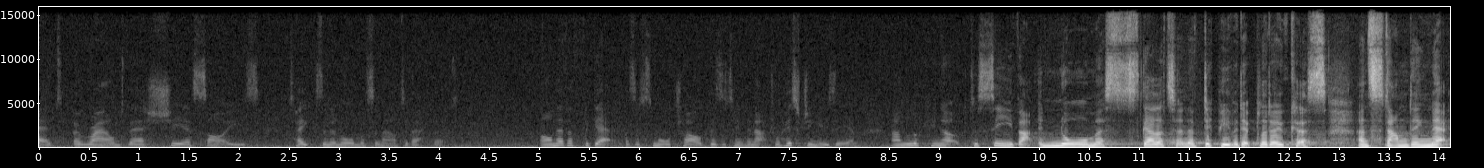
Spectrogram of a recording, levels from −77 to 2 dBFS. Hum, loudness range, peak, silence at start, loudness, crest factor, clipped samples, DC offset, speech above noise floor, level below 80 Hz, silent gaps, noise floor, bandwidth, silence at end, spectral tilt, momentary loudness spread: none; 23 LU; 0 dBFS; 0 s; -14 LUFS; 18 dB; under 0.1%; under 0.1%; 25 dB; -48 dBFS; none; -43 dBFS; 16 kHz; 0 s; -4.5 dB/octave; 25 LU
